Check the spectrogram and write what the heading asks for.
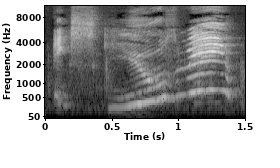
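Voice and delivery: high, loud, long-drawn question; mock outrage. Offended teacher challenges Eric, high drawn-out mock outrage. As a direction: stretch it out in hammed-up indignation.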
